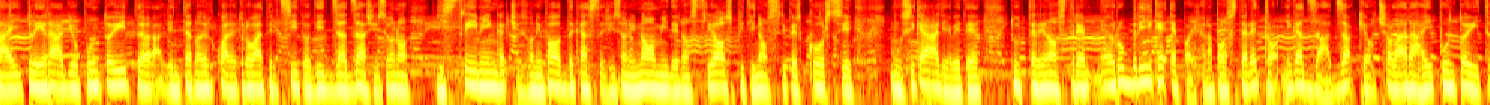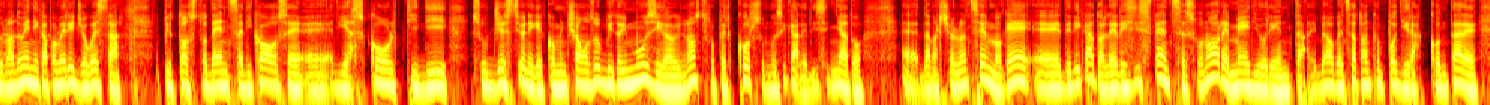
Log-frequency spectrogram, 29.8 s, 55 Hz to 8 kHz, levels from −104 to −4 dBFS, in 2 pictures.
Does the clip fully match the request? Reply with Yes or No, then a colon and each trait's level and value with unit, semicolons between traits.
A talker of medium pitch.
No: low, 125 Hz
